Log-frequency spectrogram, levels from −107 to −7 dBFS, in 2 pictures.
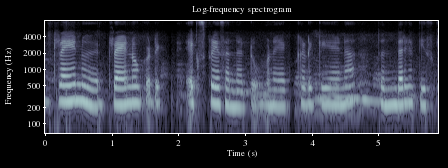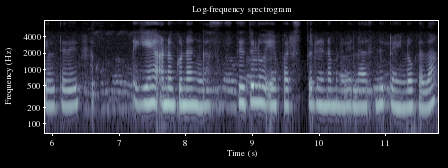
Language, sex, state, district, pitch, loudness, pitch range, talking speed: Telugu, female, Telangana, Nalgonda, 225 Hz, -42 LUFS, 215-245 Hz, 95 wpm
